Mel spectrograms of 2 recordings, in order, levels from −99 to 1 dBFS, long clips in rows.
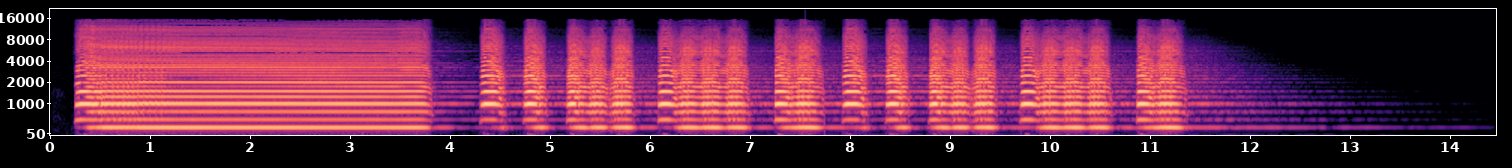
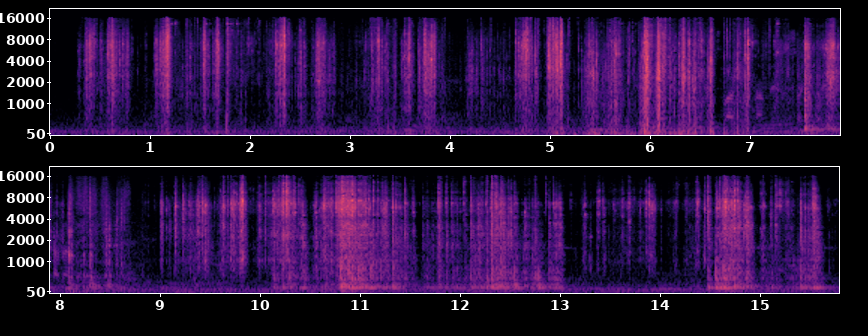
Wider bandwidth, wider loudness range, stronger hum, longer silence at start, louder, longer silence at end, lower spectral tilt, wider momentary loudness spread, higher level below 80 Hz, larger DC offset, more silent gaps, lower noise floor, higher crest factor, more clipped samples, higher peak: about the same, 15.5 kHz vs 17 kHz; about the same, 4 LU vs 6 LU; neither; about the same, 0.25 s vs 0.35 s; first, -12 LUFS vs -37 LUFS; first, 2.85 s vs 0.15 s; about the same, 0 dB/octave vs 0.5 dB/octave; second, 4 LU vs 18 LU; about the same, -66 dBFS vs -70 dBFS; neither; neither; first, -75 dBFS vs -62 dBFS; second, 14 dB vs 32 dB; neither; first, 0 dBFS vs -10 dBFS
